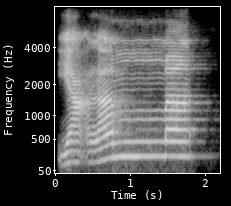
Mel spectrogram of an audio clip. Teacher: yasfaahu maka di sini yam maain maka mimnya adah yalamma dan mim musyaddadah seperti Nun musyaddadah maka makhrajnya di khaisum dan dua harakat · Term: gunah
